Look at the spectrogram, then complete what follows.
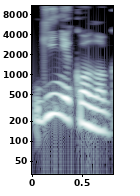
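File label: "гинеколог", Komi, female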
